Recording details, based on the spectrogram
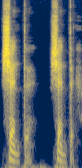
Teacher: ser xente tem que ter vindo de um som de G então gente se tornou xente perdeu a sonoridade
